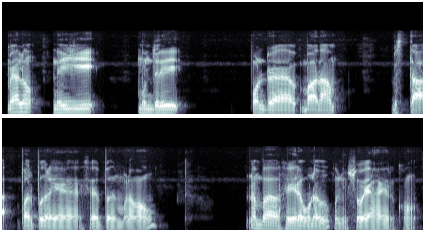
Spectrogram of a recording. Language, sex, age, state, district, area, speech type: Tamil, male, 45-60, Tamil Nadu, Nagapattinam, rural, spontaneous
